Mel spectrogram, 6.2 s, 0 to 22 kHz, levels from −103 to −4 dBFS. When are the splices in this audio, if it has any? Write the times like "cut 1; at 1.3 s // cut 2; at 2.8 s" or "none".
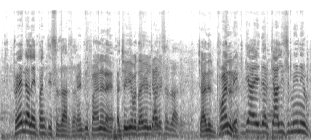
cut 1; at 3.0 s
